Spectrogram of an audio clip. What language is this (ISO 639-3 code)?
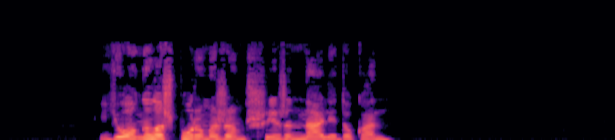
chm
